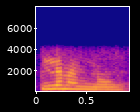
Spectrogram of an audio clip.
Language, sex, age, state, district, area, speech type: Tamil, female, 18-30, Tamil Nadu, Thanjavur, urban, conversation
